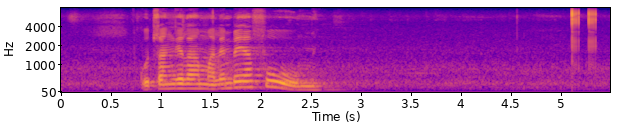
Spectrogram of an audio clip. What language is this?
Tsonga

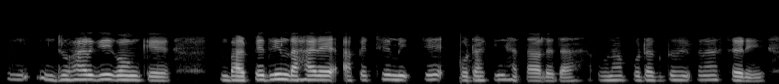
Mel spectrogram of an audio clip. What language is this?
Santali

